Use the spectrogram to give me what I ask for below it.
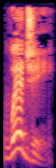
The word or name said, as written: wedgie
